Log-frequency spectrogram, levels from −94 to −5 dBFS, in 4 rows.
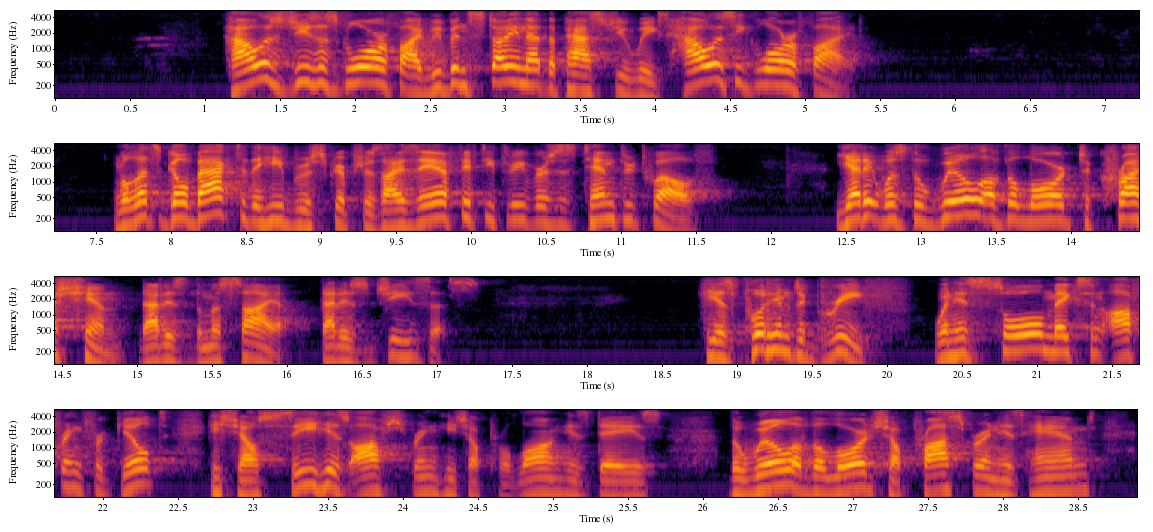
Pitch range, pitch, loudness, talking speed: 120-200 Hz, 165 Hz, -26 LUFS, 170 wpm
